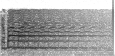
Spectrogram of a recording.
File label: Weird Voice Says Goodbye; Greetings And Goodbyes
